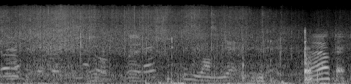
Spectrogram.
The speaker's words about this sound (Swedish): …, du står och steker hamburgare. Ja. Hörs det eller? Jag vinklar micken neråt lite här så ska ni väl höra.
